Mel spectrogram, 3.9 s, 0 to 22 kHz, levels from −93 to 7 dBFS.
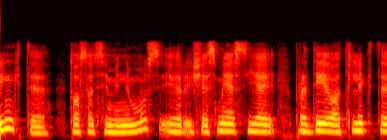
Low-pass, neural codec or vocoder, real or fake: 7.2 kHz; none; real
